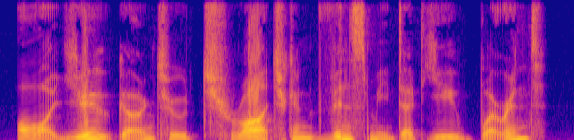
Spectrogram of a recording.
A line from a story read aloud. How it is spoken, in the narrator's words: asked, snorting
